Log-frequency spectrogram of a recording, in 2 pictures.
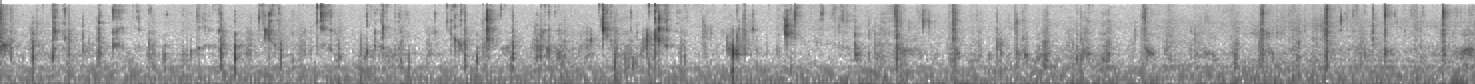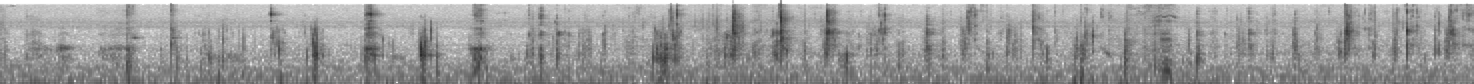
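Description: Close-miked chewing and wet mouth sounds of a man eating a soft glazed doughnut, many small clicks and smacks, with a sip of water from a glass mug about midway. A steady low hum runs underneath.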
